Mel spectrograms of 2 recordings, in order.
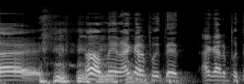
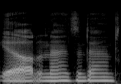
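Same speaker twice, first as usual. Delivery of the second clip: put-on bored deadpan, flat, unenthusiastic drone; 3 semitones lower, 7 dB quieter than usual. Acting out an unenthusiastic invitation to slide into DMs, mock flat, unenthusiastic. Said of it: "Like you have no enthusiasm with it".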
